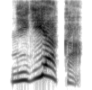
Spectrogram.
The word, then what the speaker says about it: にぎやか: 元気、 Next, にぎやか、 bustling, busy, lively, にやか、にぎやか、 rising on the second syllable Gi, coming down on the third syllable Ya and staying low. にぎやか、 Next, お茶、 tea, and usually means green tea, お茶、お茶、 rising on the second syllable Cha.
